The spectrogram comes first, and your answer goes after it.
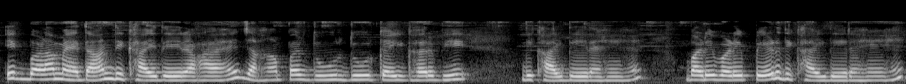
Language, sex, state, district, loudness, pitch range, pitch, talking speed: Hindi, female, Bihar, Purnia, -15 LUFS, 190-225 Hz, 205 Hz, 150 wpm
